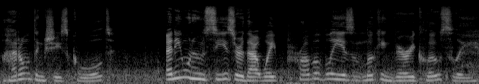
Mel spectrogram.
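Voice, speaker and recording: Clear vehicle noise sits behind a woman playing a soft-hearted teenage boy in an amateur audio drama. The pitch is that of an average female voice. The delivery is gentle, thoughtful and hesitant, with a dry wit. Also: lively intonation, fairly quick, lightly acted. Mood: quiet, thoughtful.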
